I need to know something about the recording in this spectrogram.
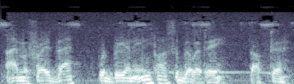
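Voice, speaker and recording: An actor playing an earnest young gentleman suitor in a 1970s radio drama, formal, measured and romantic. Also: deep voice, natural voice. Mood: courteous, grave. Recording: muffled, noisy 1970s radio broadcast.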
